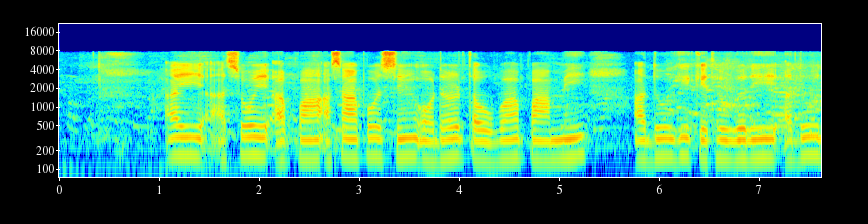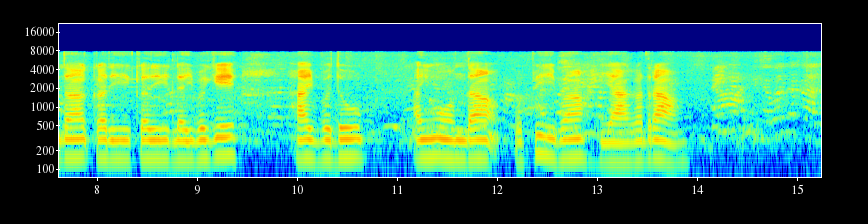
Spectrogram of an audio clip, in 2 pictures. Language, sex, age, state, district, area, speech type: Manipuri, female, 60+, Manipur, Kangpokpi, urban, read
